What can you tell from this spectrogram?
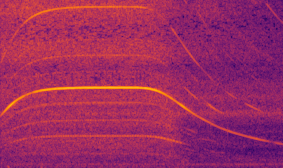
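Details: Dentist drill during a complicated root canal: high-pitched whining drill that holds steady, then winds down in pitch; dental drill.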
